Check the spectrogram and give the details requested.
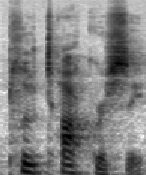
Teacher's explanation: And the stress is on that talk, that second syllable, plutocracy.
